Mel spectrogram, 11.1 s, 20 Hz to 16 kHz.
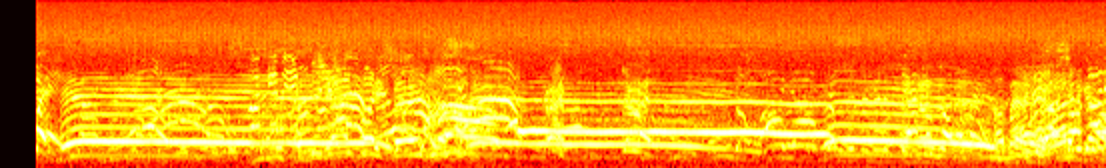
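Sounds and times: overlapping long howls: 0:00.6 - 0:10.8.

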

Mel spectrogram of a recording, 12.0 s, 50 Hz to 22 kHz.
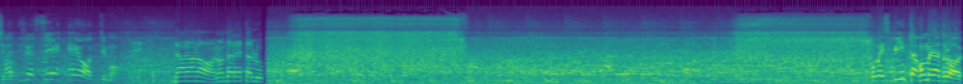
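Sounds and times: crowd babble: 0:00.0 - 0:02.4, 0:03.4 - 0:12.0
vape coil sizzling hiss: 0:03.7 - 0:05.9, 0:09.2 - 0:11.0.

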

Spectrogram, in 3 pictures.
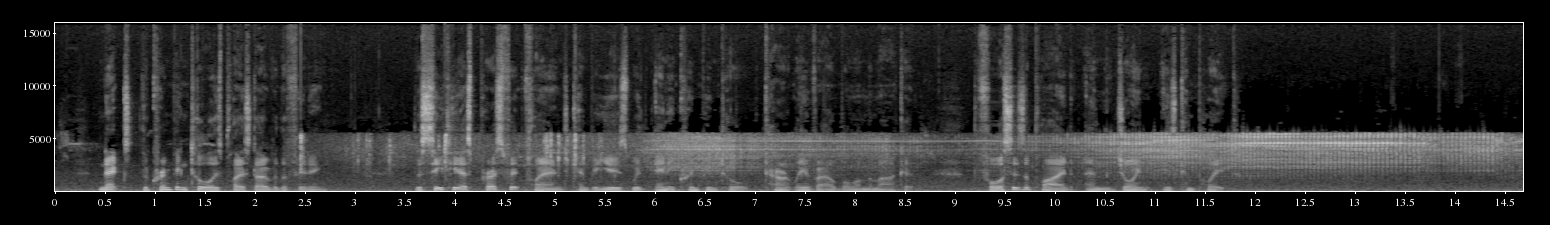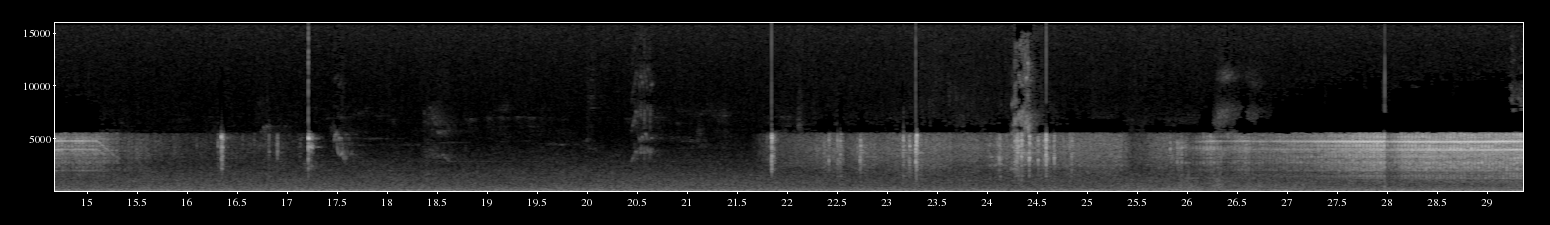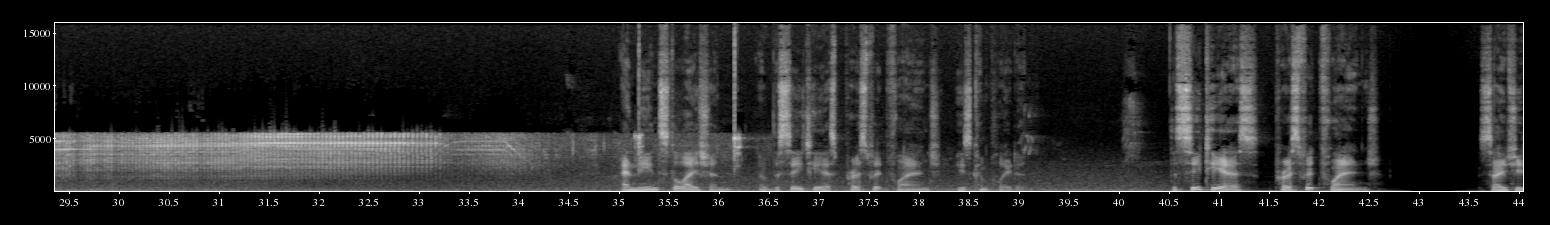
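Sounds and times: press tool motor whining: 0:25.1 - 0:32.3.

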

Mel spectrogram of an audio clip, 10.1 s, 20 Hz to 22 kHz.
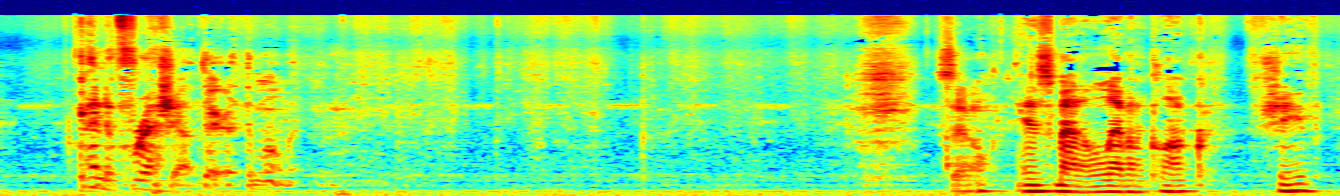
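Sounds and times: steady low hum: 0:00.0 - 0:10.0
hands rubbing wet skin: 0:01.6 - 0:06.4.

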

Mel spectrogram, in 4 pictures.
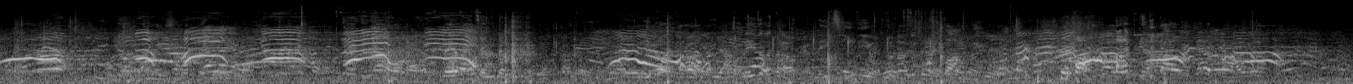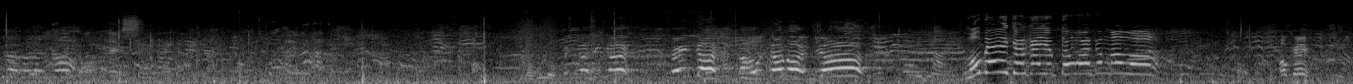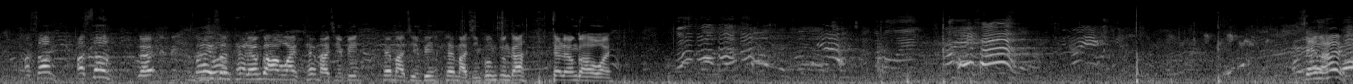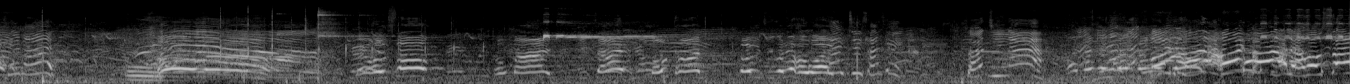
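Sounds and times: children shouting and calling: 0:00.0 - 0:07.7, 0:09.8 - 0:28.4, 0:33.4 - 0:45.0, 0:46.6 - 0:54.0
people shouting: 0:50.7 - 0:54.0.

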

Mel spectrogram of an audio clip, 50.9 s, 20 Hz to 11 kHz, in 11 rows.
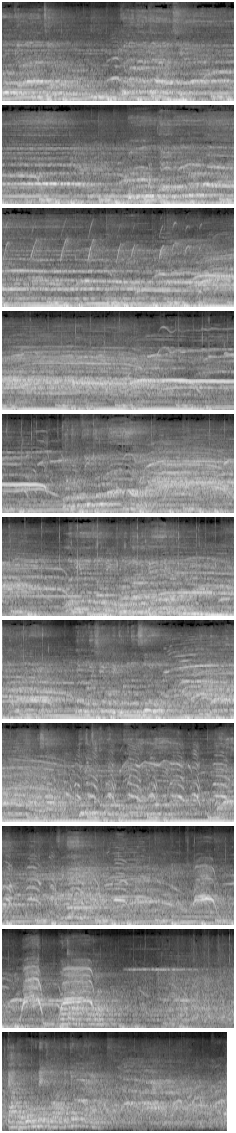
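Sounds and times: man singing into microphone: 0:00.0 - 0:13.1, 0:24.4 - 0:39.9
live pop music with heavy bass: 0:00.0 - 0:45.7
crowd cheering and shouting: 0:00.0 - 0:50.9.

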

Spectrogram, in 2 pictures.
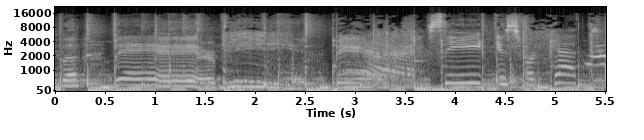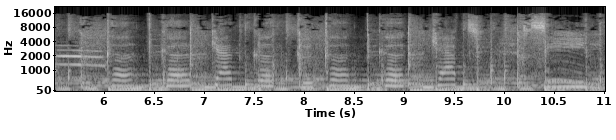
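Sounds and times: upbeat children's music: 0:00.0 - 0:11.0
cat meowing: 0:05.3 - 0:06.0.

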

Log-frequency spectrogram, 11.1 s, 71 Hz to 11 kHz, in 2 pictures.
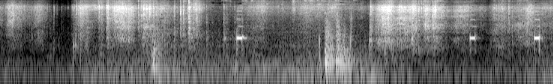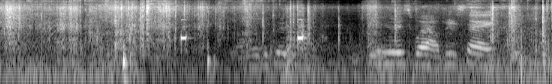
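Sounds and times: rustling and handling noise: 0:00.0 - 0:11.0.

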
